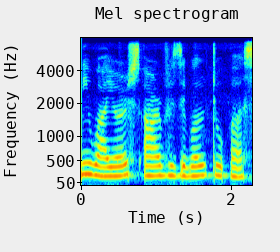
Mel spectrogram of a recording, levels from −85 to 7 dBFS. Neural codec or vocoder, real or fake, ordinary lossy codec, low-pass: none; real; Opus, 64 kbps; 7.2 kHz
